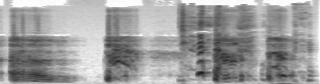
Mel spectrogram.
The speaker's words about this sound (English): I'm sorry. It's okay. That cough wasn't because of the question.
